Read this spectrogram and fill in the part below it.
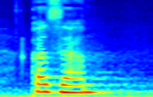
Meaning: goat
- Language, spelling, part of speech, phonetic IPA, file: Belarusian, каза, noun, [kaˈza], Be-каза.ogg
